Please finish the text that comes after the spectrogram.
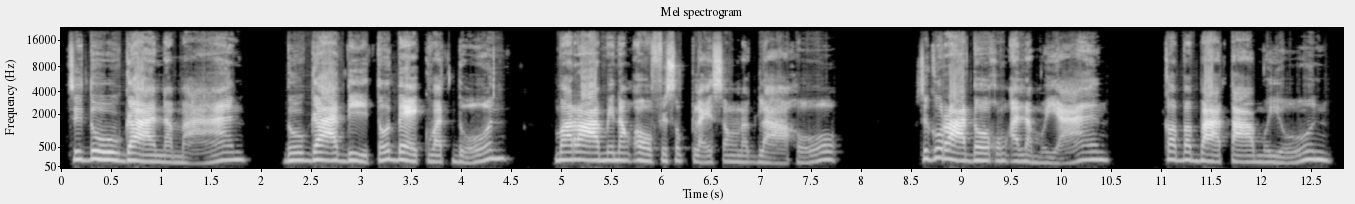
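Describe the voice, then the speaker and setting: Man playing slow, bright-voiced campy office gossip. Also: on the high side, dry recording, clean studio sound. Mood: scheming, catty. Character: gossipy, cheeky, self-promoting office worker named Cheese. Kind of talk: comedic audiobook dialogue.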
